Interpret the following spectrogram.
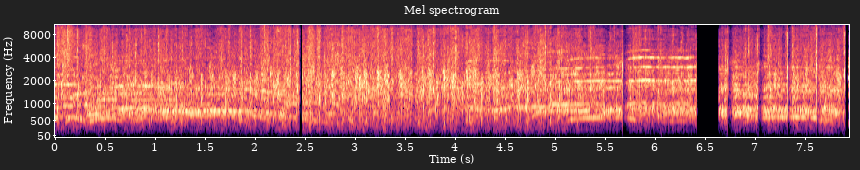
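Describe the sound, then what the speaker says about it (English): Sustained, dense clapping from a large crowd at a campaign speech at campaign headquarters, loud and continuous with scattered cheers, cutting out briefly near the end before resuming. "hear this clapping?"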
